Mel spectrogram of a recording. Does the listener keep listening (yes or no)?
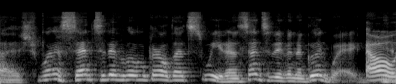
no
